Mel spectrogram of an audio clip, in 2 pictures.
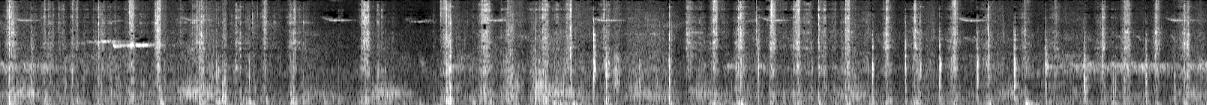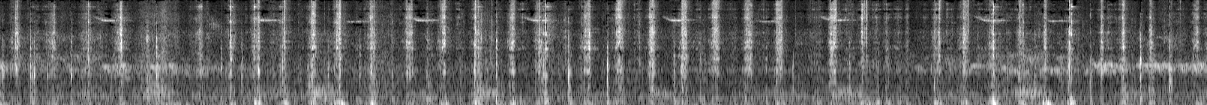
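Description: Knife blade whittling a bamboo walking stick: a run of short, sharp scraping cuts, a few a second, going on throughout.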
